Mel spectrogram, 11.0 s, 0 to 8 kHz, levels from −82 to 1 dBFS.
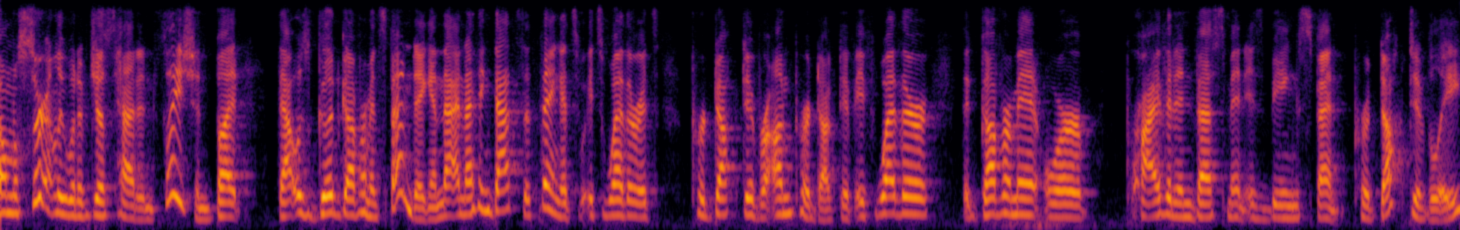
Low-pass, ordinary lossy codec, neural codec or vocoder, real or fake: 7.2 kHz; Opus, 32 kbps; none; real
